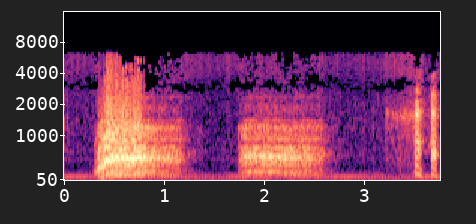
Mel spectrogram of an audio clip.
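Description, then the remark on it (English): A dog named Bullet growls on command twice, a loud rumbling snarl followed by a slightly softer one after a short pause, over a low background hum, ending with a couple of quick clicks. “now, growl, Bullet.”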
